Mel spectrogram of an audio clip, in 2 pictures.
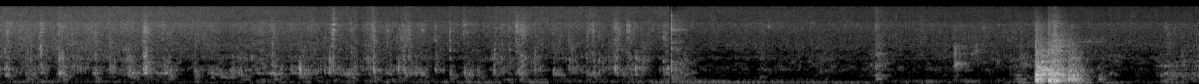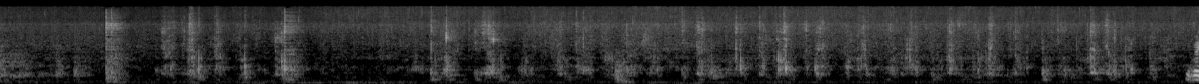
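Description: Dry spices are stirred in a pan for Bengali fish curry, a low steady sizzle with frequent sharp scrapes and clinks of the spoon, including one loud knock midway.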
